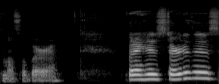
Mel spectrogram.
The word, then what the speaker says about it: Musselburgh: I'm through the increases, or a Muscle Burra, which I believe is the correct way to say it, the name of it, because it is named after a place. So I think it's Musselburgh.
